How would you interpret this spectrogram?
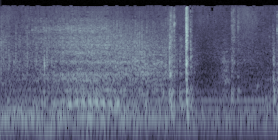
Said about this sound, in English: I know I live out in the middle of nowhere, but damn, this does not look like someplace you'd want to be. Taking a hearse off-roading?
